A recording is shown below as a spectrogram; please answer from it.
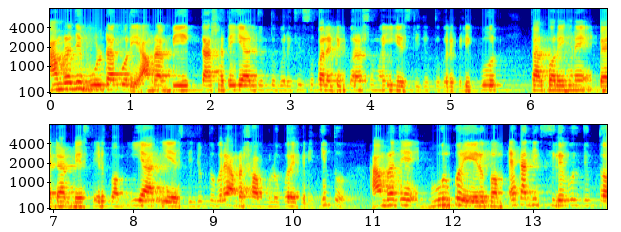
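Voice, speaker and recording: A man's voice: on the high side, steady tone, fast, echoey room, long reverb tail, rough recording. A young Bangladeshi man teaching an English grammar class online, explaining step by step and asking the students rhetorical questions.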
